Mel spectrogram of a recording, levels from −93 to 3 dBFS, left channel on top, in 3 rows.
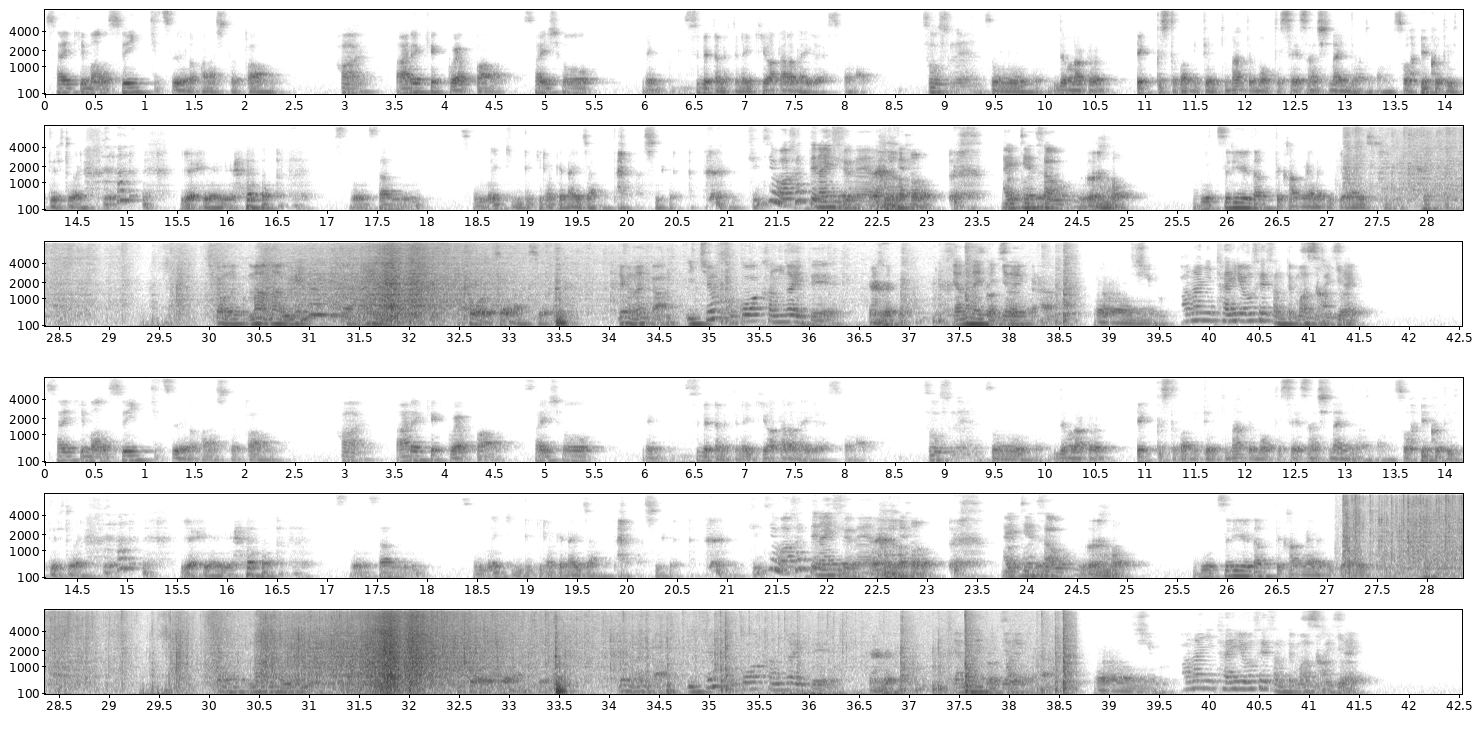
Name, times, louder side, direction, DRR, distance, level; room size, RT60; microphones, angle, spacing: voice 1, 0.0-2.3 3.5-4.6 4.9-5.4 6.0-8.2 9.5-10.6 10.9-14.9 15.2-15.3 15.5-16.8 17.2-17.9 18.5-20.4 20.8-21.0 22.1-25.0 25.7-28.2 32.6-33.5 36.6-37.0 37.3-37.5 37.8-38.2 38.8-39.5 41.0-41.4, left 3 dB, 30° left, 0.5 m, -43 dB
voice 2, 2.9-3.3 8.8-9.4 14.6-15.0 21.3-22.9 23.8-24.4 28.3-28.4 30.0-32.7 34.1-36.3 37.4-38.5 39.4-41.4, left 5 dB, 80° left, 0.5 m, -42 dB
Crumpling crinkling, 27.1-38.7, right 9 dB, 90° right, 0.3 m, -35 dB
2.7 x 2.4 x 3.1 m
head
